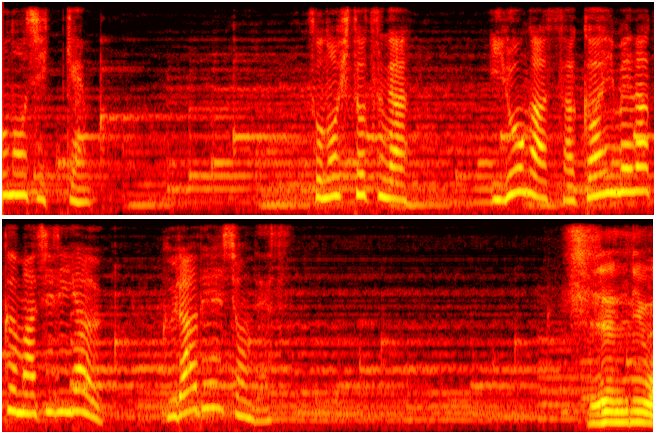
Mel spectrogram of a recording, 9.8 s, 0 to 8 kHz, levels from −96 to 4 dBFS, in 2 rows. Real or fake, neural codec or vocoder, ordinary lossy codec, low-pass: fake; vocoder, 22.05 kHz, 80 mel bands, WaveNeXt; none; 7.2 kHz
